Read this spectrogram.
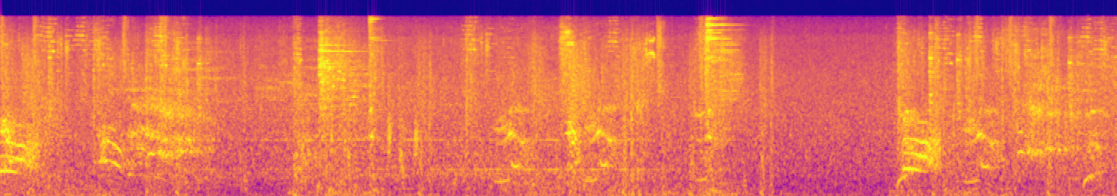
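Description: Blades strike and slash in quick bursts.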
